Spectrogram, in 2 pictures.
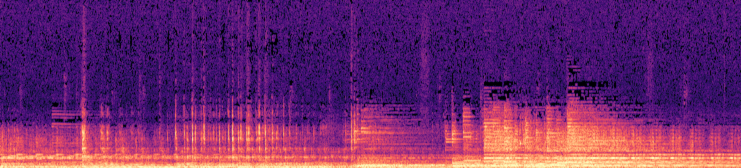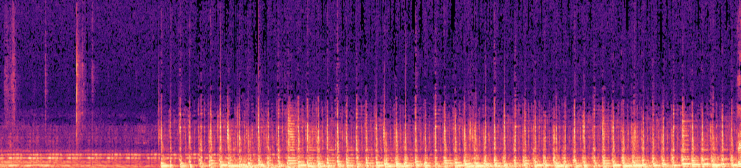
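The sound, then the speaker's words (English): Improvised electric guitar played through effects, with sustained, echoing layered chords that shift partway through into a steady, rhythmic pulsing pattern. It plays alone at an even, fairly loud level, with no talking. “The Sunday Night Guitar ASMR Show LIVE!”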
